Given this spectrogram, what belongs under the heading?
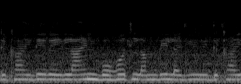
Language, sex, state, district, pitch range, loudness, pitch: Hindi, female, Bihar, Darbhanga, 220-230 Hz, -32 LUFS, 225 Hz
